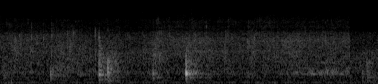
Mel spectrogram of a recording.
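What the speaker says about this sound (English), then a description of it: "So just break up your mince as we go along." Beef mince fries in a pan, a soft continuous sizzle broken by a few scraping stirs as a utensil breaks up the meat, with no talking.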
